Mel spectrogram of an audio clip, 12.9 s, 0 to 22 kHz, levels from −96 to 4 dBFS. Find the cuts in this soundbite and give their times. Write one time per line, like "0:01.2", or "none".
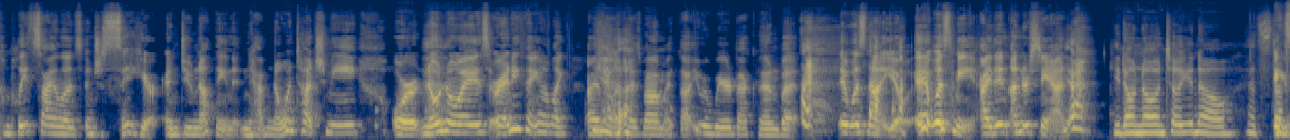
0:05.8
0:11.1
